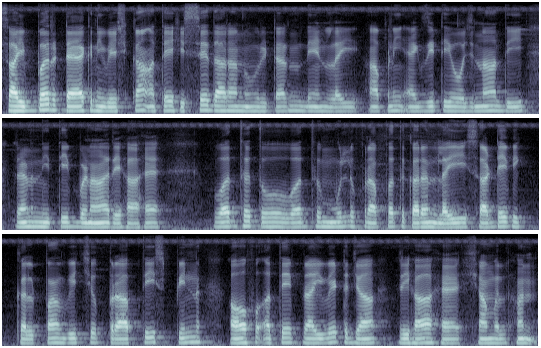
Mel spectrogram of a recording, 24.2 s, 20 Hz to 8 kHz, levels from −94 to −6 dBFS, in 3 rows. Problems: none marked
